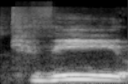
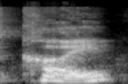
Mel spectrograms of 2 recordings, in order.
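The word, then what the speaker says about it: כוי: Some people pronounce this Kvi or Kevi. I think the proper pronunciation is Koi.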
